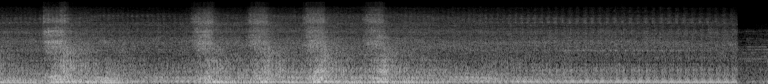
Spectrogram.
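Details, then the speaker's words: 1974 Honda CB750 four-cylinder after carb adjustment, in neutral: settles into a steady even idle with clean throttle blips rising and falling smoothly; running properly. "Probably go neutral. Running beautifully. Yeah."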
